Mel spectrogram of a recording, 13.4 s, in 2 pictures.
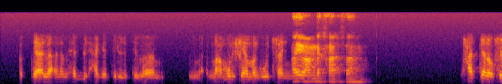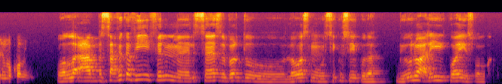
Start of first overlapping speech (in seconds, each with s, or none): none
